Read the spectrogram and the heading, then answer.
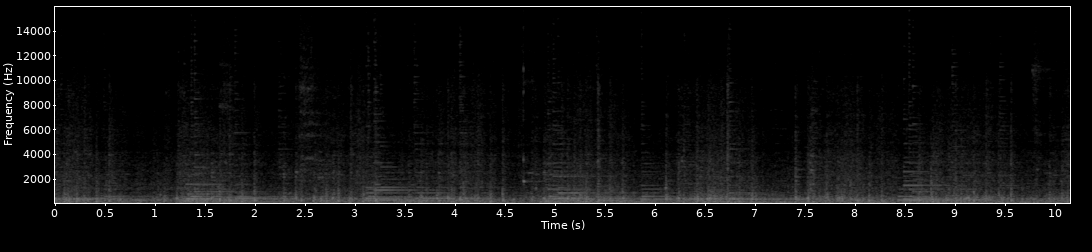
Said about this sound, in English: drifting off as the train passes each section of the track.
